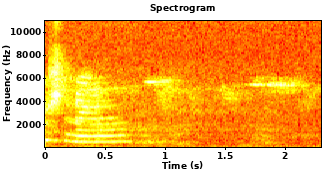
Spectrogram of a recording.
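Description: A short, high-pitched vocal sound with a gliding pitch, like a meow. It dies away within the first second, leaving faint room tone.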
